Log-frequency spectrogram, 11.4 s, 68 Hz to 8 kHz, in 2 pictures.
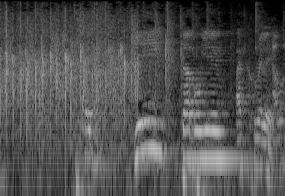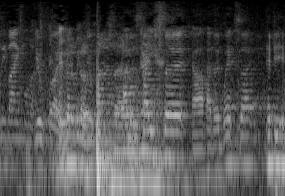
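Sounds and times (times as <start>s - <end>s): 
room full of people clapping: 0.0s - 6.2s
speech: 1.7s - 11.3s.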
